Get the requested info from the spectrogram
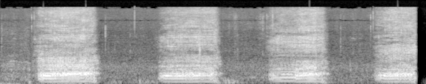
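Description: Brown bear giving four loud, pitched calls of under a second each, spaced evenly about a second and a half apart. The last call cuts off suddenly near the end.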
